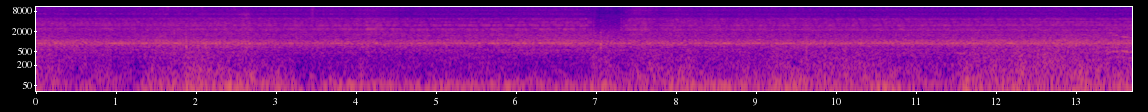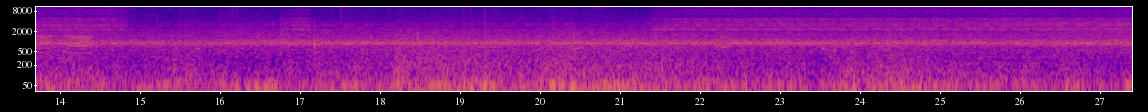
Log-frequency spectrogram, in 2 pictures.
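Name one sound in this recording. Wind rushes and buffets steadily outdoors.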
